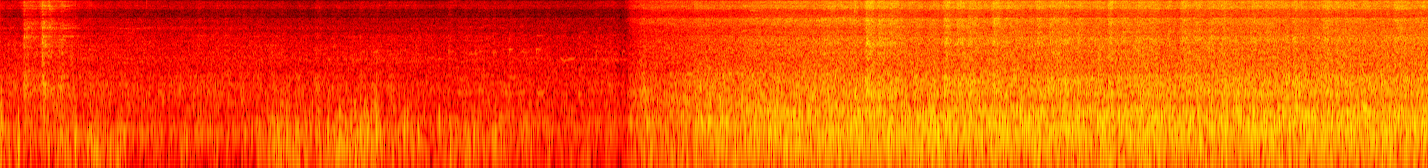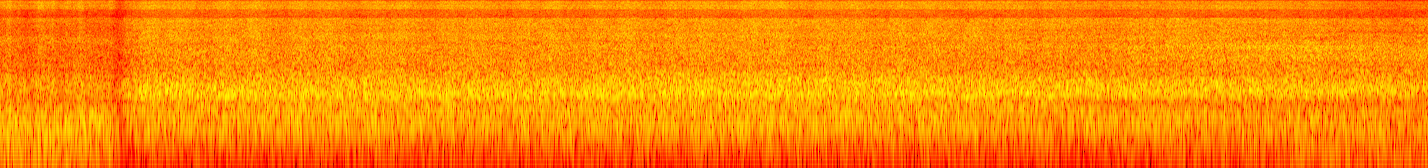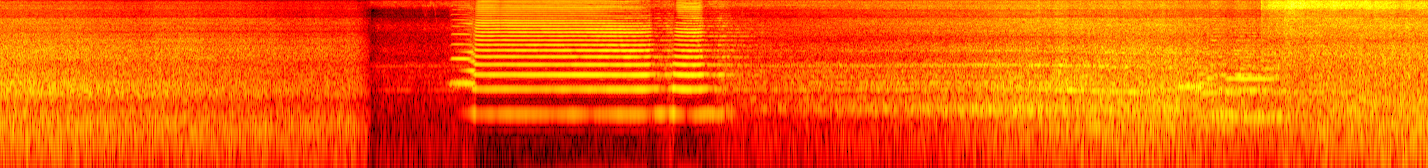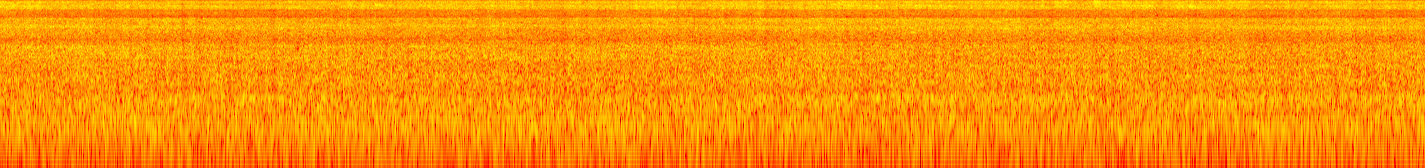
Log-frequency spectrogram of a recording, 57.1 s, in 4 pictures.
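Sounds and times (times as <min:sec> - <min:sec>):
train wheels rumbling on bridge: 0:00.0 - 0:31.2, 0:32.8 - 0:57.0
locomotive horn blast: 0:33.0 - 0:36.3, 0:40.2 - 0:41.6.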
